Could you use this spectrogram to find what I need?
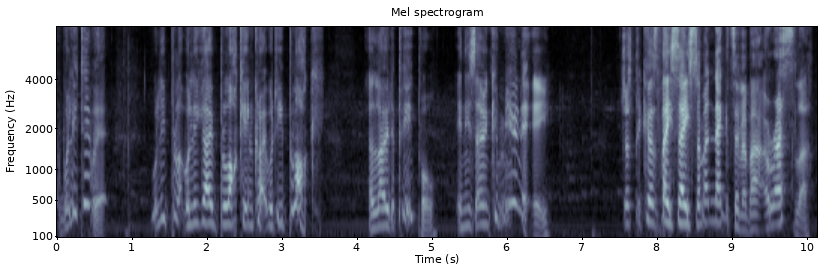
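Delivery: high-pitched, hammed-up questioning voice; mock incredulous questioner. Streamer voicing the chat's doubts about blocking, mock incredulous. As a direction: wonder aloud in a put-on high voice.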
